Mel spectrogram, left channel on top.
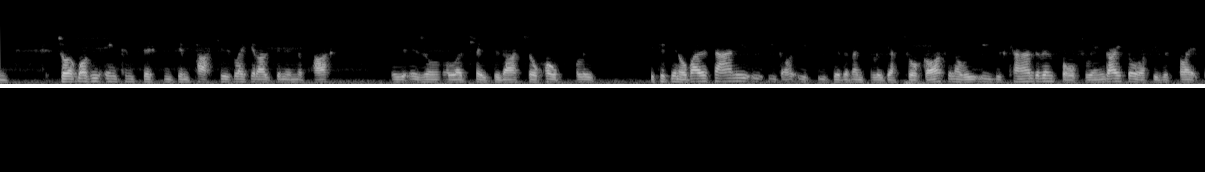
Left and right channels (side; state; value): right; silent; 59 dB below the other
